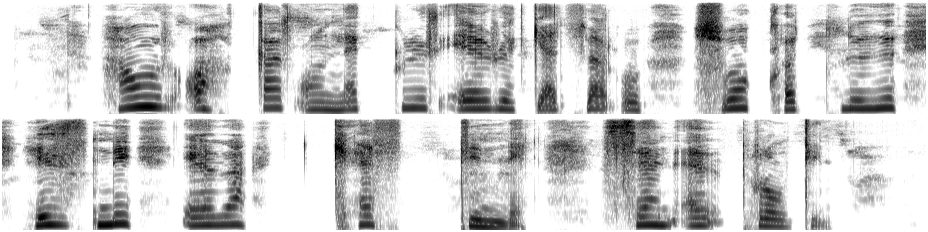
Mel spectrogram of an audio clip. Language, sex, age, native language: Icelandic, female, 70-79, Icelandic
